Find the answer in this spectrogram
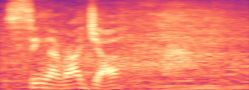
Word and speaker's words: Singaraja: But if you see a word with only one g so ng only like singaraja you know that there's no hard g in there.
